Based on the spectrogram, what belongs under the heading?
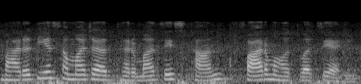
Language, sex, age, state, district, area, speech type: Marathi, female, 30-45, Maharashtra, Palghar, urban, spontaneous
